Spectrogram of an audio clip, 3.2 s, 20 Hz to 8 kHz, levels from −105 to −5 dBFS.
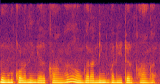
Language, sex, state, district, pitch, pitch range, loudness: Tamil, female, Tamil Nadu, Nilgiris, 200 Hz, 195-210 Hz, -14 LUFS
